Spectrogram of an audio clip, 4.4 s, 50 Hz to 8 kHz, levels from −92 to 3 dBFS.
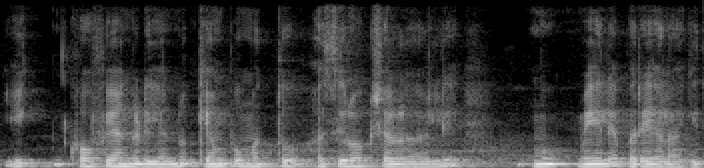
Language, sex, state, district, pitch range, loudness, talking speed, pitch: Kannada, male, Karnataka, Bangalore, 125-135 Hz, -16 LUFS, 120 wpm, 130 Hz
